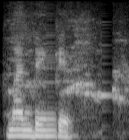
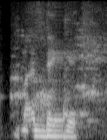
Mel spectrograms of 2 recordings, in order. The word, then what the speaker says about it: Mandenge: My names happen to be straight, easy to pronounce, just as they are spelled. Mandenge. Mandenge.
